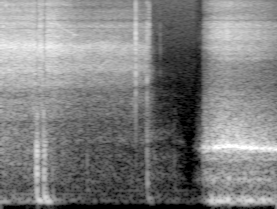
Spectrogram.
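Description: A person breathes slowly for meditation: a short, soft breath is followed by a pause and then a longer, steady, airy breath that continues to the end.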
